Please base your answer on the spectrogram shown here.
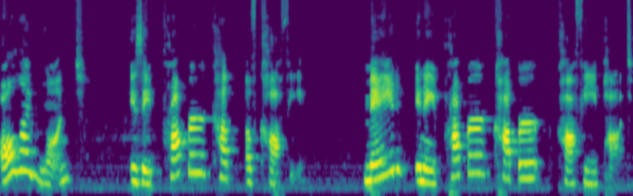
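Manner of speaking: very slow, every sound carefully articulated and enunciated. Tongue twister practice, first two lines, very slow and enunciated. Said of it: "in a very slow, enunciated way".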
